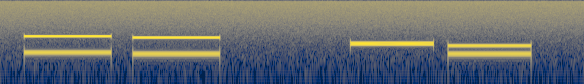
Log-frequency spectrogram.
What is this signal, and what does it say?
Aircraft SELCAL, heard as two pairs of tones. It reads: CR-BQ JK-BH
